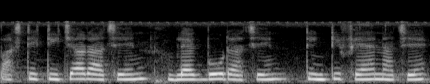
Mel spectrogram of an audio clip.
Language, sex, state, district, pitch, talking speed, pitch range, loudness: Bengali, female, West Bengal, North 24 Parganas, 235 Hz, 125 wpm, 230-245 Hz, -14 LUFS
